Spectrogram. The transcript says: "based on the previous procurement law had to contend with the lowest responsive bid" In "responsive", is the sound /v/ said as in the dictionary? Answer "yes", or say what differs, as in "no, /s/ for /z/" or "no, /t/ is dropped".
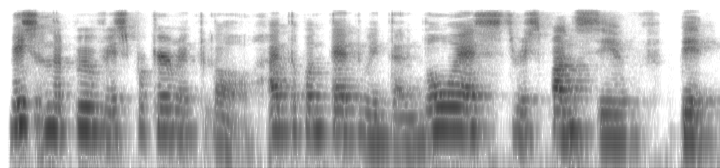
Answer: yes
